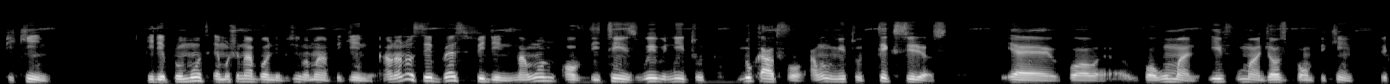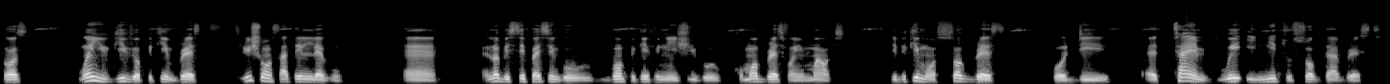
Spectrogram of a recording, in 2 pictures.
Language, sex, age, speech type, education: Nigerian Pidgin, male, 30-45, spontaneous, tertiary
